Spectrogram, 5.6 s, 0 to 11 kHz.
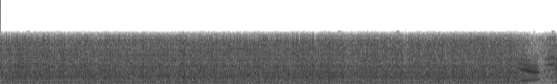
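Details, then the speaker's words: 1998 Jeep Cherokee 4.0L 5-speed, 222,000 km, cold start at -39°C with windchill, stiff clutch, gave trouble days before: rough, uneven running, revs sag and it nearly stalls, hesitating before it keeps running; cause not confirmed. "hesitating. Almost died. All right. Sounds like it's going to start keep running."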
